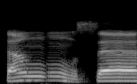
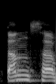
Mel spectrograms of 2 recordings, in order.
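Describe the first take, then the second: First: The n is held as a nasal hum. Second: The n is said plainly and briefly. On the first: The speaker calls it right. "বরং পড়তে হবে তাং সা" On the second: The speaker calls it wrong. "এটা তানসা বলা যাবে না"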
